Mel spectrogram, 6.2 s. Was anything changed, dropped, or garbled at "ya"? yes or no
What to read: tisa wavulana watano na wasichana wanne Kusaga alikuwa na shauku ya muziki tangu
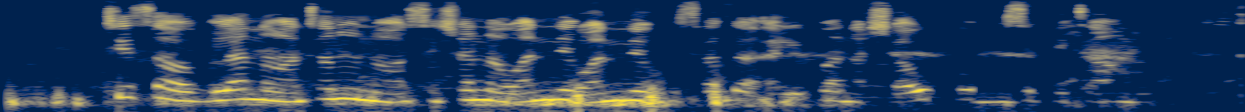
yes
